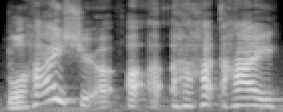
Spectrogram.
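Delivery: high, stammering, nervous greeting; flustered receptionist. Acted. Young receptionist startled by the sheriff barging in, high flustered stammer. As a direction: trip over the words like a startled young clerk. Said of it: "the receptionist goes".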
